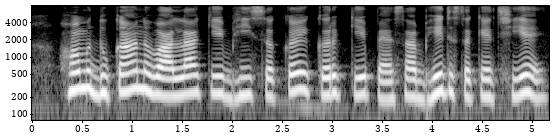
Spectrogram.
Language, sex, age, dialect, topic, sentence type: Maithili, female, 25-30, Bajjika, banking, question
